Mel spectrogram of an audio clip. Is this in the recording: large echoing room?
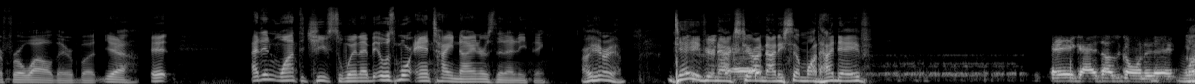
no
